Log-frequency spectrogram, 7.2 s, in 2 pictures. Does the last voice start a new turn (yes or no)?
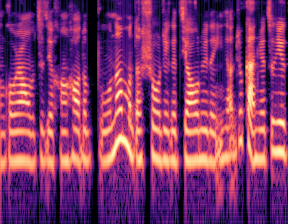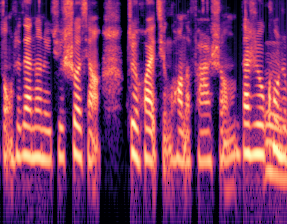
no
